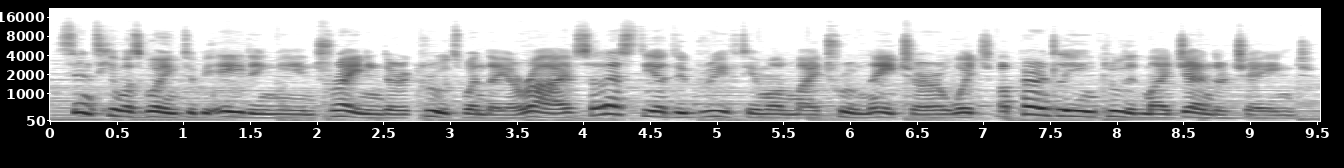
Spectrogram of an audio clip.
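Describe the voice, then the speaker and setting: A woman's voice: sits low, lively intonation, moderate pace, few pauses, darkish tone, soft background music, low-quality recording. A woman narrating a scripted story in the first person. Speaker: fan fiction narrator.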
